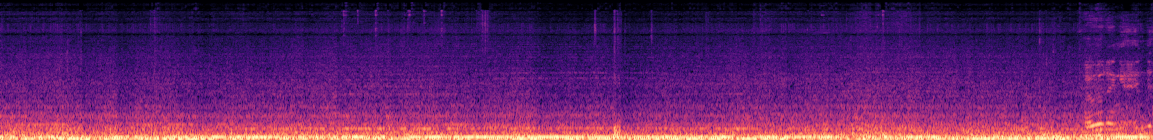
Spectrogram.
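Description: A car's engine rumbles steadily as it powers into a corner on Scottish roads between Cumbernauld Town Centre and South Alloa, a constant low drone heard from inside the vehicle with faint voices under it.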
